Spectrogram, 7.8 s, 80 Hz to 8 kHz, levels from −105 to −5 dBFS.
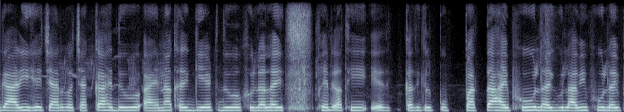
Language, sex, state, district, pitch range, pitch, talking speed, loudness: Bajjika, female, Bihar, Vaishali, 205-215 Hz, 210 Hz, 200 wpm, -24 LUFS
